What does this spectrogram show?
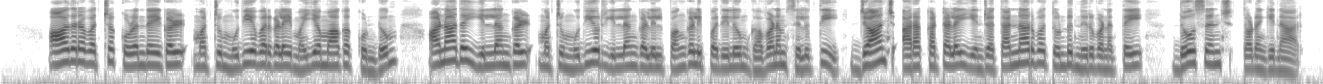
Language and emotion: Tamil, neutral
